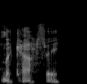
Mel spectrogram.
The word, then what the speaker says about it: McAfee: Pat McAfee. – Yeah. – How the fuck do you pronounce his last name? – McAfee. I thought you were right the first time. – I thought it was McAfee, yeah.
